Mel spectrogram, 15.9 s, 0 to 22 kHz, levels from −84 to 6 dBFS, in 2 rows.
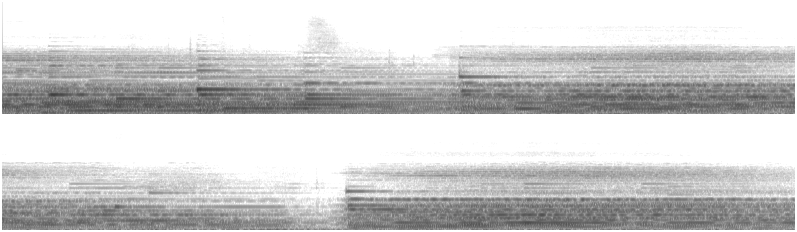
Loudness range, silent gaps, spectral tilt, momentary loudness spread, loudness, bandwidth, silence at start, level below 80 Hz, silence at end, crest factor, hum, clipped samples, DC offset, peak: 8 LU; none; -9 dB/octave; 11 LU; -27 LUFS; 8.8 kHz; 0 s; -46 dBFS; 0 s; 16 dB; none; under 0.1%; under 0.1%; -10 dBFS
